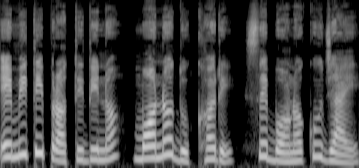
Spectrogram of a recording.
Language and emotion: Odia, neutral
